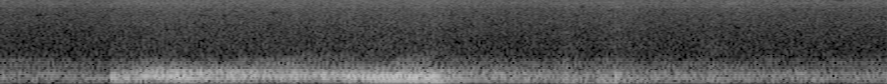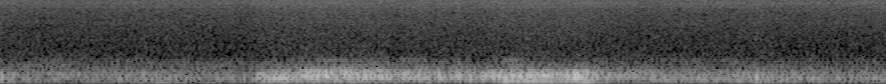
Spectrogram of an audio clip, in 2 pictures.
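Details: Wheezing heard over the chest of a patient on a ventilator, recorded from a real patient.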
